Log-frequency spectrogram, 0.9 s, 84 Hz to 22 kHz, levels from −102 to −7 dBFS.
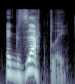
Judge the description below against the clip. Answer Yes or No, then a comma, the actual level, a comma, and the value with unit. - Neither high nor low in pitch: Yes, medium, 170 Hz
